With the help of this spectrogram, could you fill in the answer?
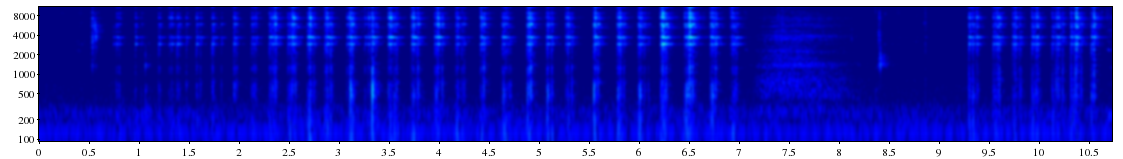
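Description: A medium, clear glass mason jar with a screw-on metal lid, hollow and empty, is held in both hands and tilted while being tapped with fingertips and nails. Quick, bright glassy clinks with a ring near 3.7 kHz build into a steady rhythm. Around the seven-second mark the taps pause for a soft scraping rustle, then resume at the end.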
